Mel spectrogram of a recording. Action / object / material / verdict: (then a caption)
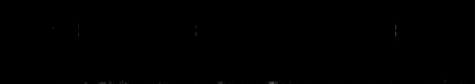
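scrape / solid bar of soap scored with a thin blade / soap / none. A thin blade tip scores the surface of a solid, palm-sized, embossed white bar of soap held in the hand. Four short, bright, crisp scratching clicks stand apart over a quiet low rumble, each dying away almost at once.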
